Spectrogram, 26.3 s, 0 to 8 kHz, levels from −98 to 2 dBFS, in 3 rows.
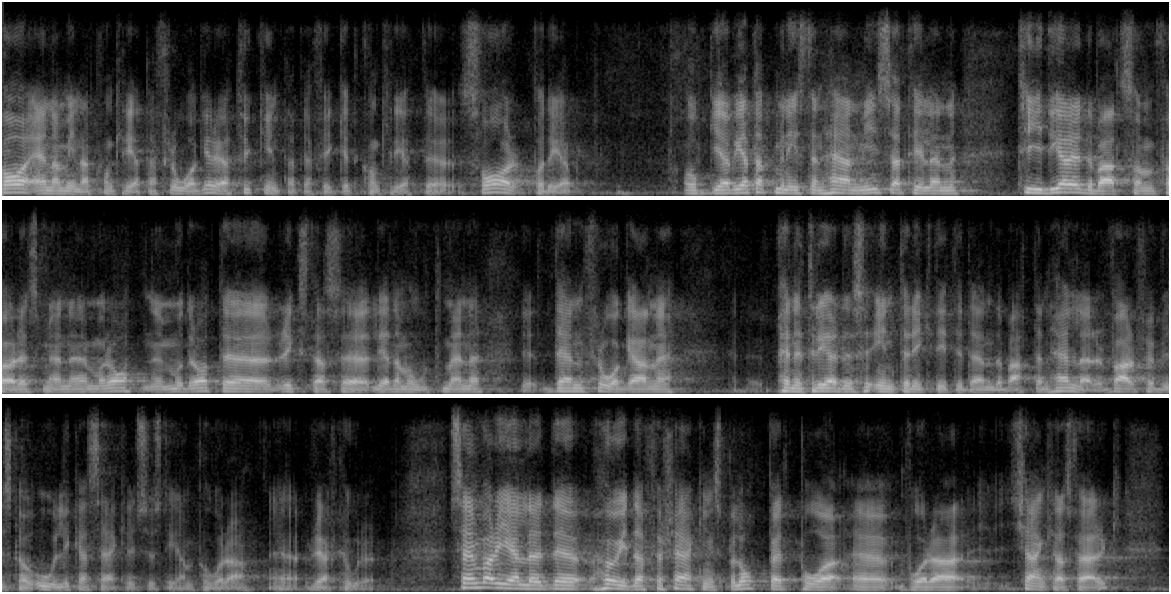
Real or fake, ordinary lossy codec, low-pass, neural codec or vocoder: real; Opus, 32 kbps; 7.2 kHz; none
